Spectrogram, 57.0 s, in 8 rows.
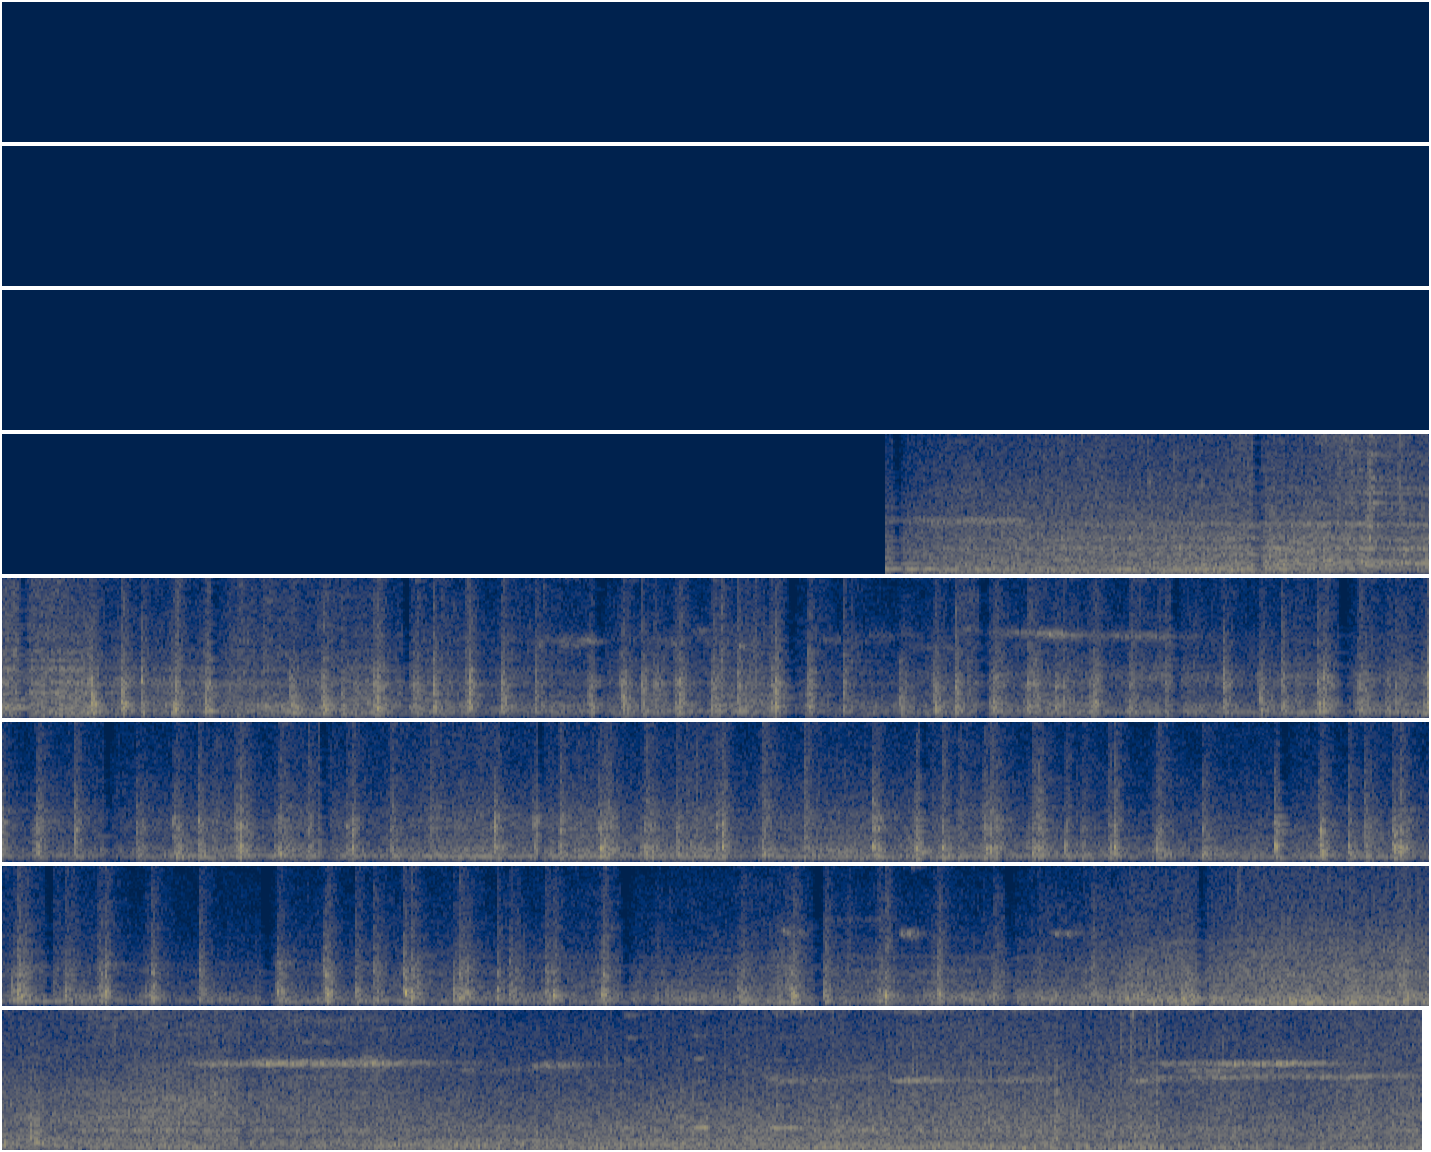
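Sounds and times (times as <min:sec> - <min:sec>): high wheel squeal: 0:25.8 - 0:29.0, 0:31.2 - 0:34.6, 0:50.3 - 0:57.0
train rumble: 0:25.8 - 0:57.0
train wheels clacking over rail joints: 0:28.0 - 0:50.2.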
